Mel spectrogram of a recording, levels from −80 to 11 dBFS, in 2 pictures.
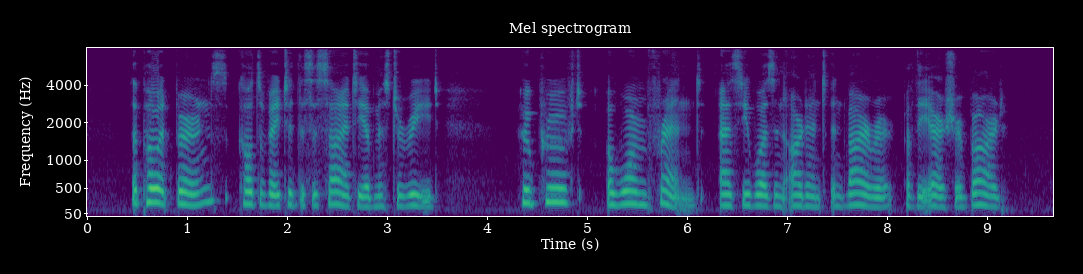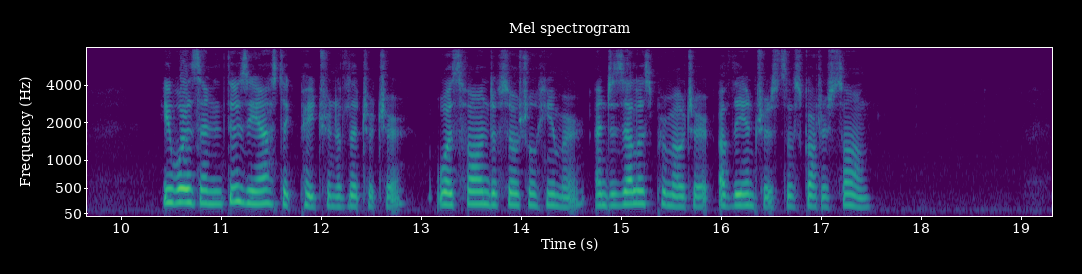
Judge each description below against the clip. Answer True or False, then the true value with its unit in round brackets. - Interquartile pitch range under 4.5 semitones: True (3.3 semitones)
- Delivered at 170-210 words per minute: False (145 wpm)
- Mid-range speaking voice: False (200 Hz)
